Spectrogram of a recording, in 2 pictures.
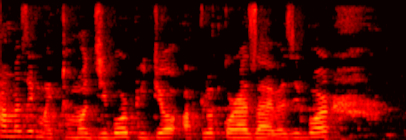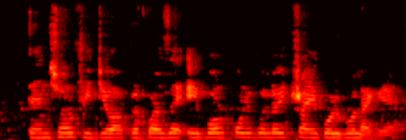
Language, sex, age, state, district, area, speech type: Assamese, female, 18-30, Assam, Goalpara, urban, spontaneous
